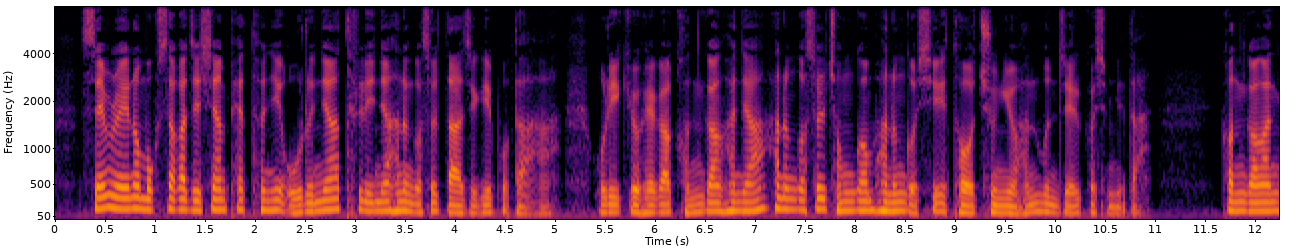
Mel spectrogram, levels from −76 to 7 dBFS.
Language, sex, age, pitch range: Korean, male, 40-59, 100-130 Hz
